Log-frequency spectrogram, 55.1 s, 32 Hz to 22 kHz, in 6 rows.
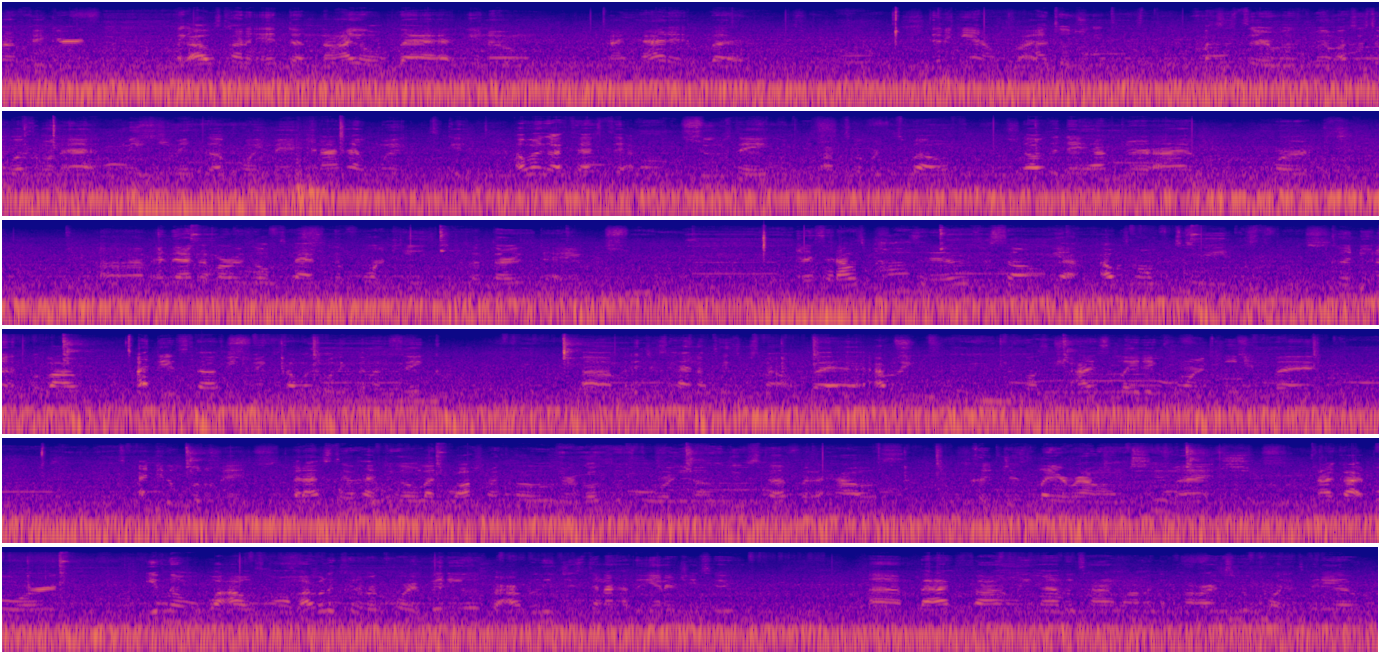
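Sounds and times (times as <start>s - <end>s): woman talking: 0.0s - 51.0s, 51.6s - 55.0s
low bass hum: 0.0s - 55.0s
low rumble in car cabin: 0.0s - 55.0s.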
